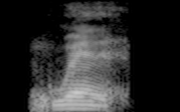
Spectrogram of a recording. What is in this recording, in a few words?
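"gwelh1", Proto-Indo-European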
